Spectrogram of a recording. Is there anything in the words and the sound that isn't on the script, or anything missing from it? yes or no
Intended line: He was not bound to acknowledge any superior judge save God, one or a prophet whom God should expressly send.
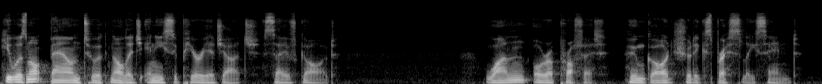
no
